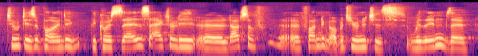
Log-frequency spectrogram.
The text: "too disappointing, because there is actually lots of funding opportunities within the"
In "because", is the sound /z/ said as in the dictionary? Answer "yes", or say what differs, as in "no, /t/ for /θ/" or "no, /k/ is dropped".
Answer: no, /s/ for /z/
